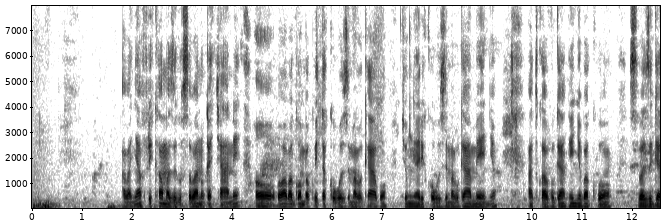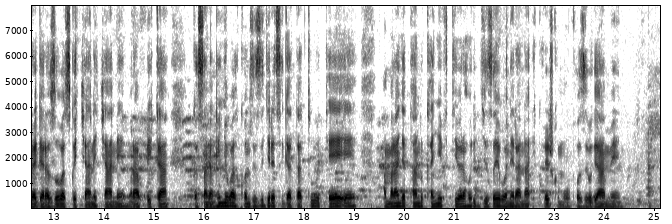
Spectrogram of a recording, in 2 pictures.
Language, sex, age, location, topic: Kinyarwanda, male, 18-24, Huye, health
